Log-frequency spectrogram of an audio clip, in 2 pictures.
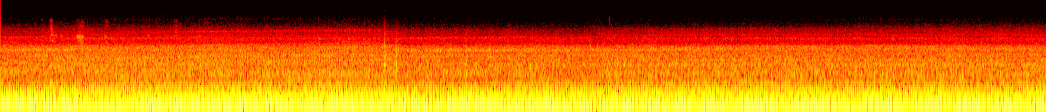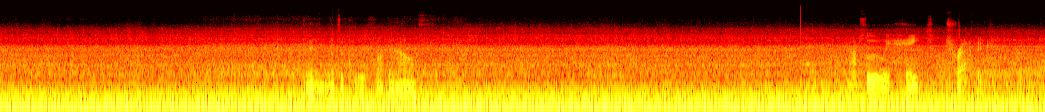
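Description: Harley-Davidson Low Rider S's Milwaukee-Eight V-twin running steadily under way at low road speed; the engine note changes about six seconds in and again near the end.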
